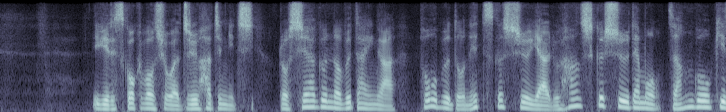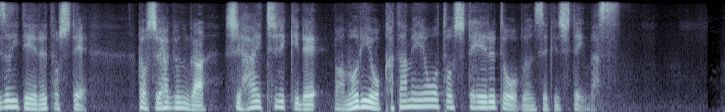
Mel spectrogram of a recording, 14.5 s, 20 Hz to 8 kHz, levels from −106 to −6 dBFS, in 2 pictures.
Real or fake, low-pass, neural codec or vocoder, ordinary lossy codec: fake; 7.2 kHz; codec, 16 kHz in and 24 kHz out, 0.8 kbps, FocalCodec, streaming, 65536 codes; none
